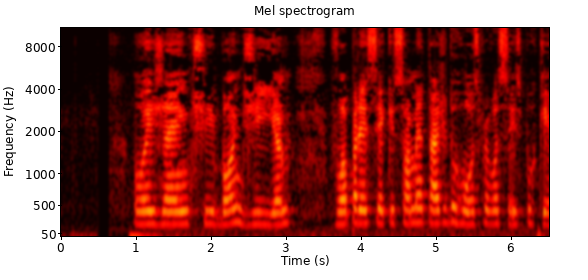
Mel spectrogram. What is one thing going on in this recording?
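A young woman speaks with animation close to a phone microphone.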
